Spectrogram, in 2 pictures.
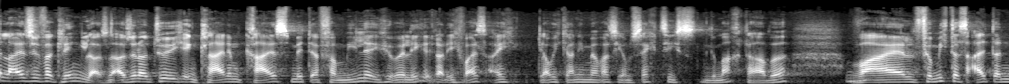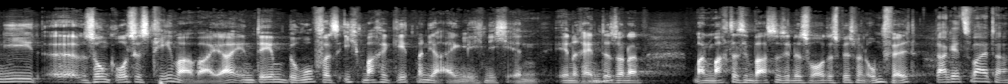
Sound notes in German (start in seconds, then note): none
